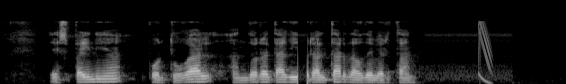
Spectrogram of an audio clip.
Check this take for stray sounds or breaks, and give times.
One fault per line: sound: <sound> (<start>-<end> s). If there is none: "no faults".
sound: dropout (3.0-3.1 s)
sound: chirp (4.8-4.9 s)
